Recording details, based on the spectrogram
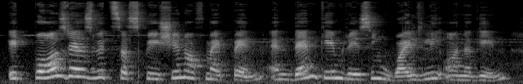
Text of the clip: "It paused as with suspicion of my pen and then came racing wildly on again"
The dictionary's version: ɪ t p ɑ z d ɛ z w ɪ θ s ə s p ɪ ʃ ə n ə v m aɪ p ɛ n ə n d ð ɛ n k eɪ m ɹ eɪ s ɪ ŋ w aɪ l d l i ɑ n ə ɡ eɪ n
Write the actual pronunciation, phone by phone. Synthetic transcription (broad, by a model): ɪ t p ɑ z d ɛ z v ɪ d s ə s p ɪ ʃ ə n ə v m aɪ p ɛ n ə n d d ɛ n k eɪ m ɹ eɪ s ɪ ŋ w aɪ l d l i ɑ n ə ɡ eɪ n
